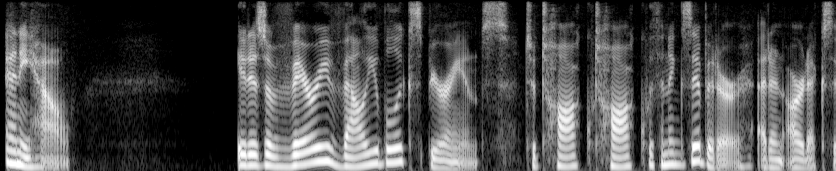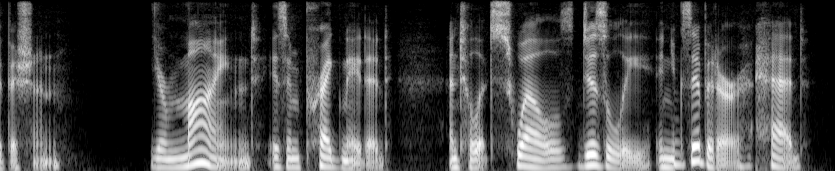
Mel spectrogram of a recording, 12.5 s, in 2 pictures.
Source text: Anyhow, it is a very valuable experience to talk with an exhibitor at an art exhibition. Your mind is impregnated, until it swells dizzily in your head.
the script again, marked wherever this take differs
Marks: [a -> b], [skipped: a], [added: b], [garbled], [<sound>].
Anyhow, it is a very valuable experience to talk [added: talk] with an exhibitor at an art exhibition. Your mind is impregnated, until it swells dizzily in [your -> exhibitor] head.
